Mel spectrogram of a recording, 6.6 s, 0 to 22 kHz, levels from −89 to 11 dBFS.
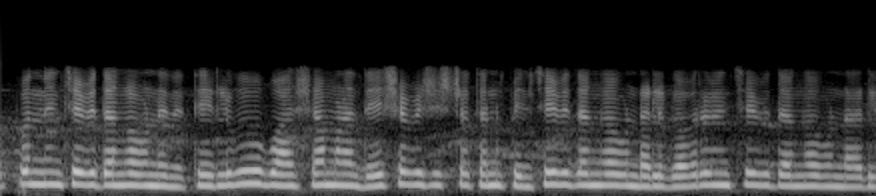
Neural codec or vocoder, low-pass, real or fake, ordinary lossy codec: none; 5.4 kHz; real; none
